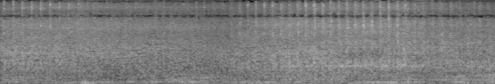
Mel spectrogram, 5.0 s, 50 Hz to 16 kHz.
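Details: Postwar Lionel 671 turbine toy steam locomotive (686 steamer, 671W tender), after 25 years in storage, then cleaned, overhauled and adjusted with smoke fluid added, runs 2–3 minutes: even electric whirr pulsing about four times a second, no grinding or catching. Normal running.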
